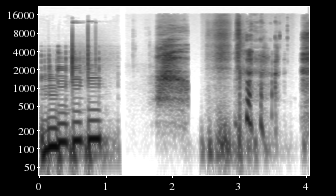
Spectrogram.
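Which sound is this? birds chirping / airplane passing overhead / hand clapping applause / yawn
yawn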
